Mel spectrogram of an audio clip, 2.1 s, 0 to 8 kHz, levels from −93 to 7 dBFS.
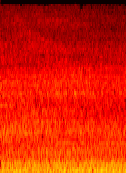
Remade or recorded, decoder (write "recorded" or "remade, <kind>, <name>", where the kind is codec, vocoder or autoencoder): recorded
